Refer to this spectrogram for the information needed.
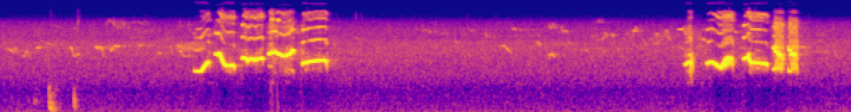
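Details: Common Blackbird song in the UK: two unhurried, mellow whistled phrases, the first ending in brief higher twitters, separated by a pause of roughly four seconds, slow tempo typical of the species, over faint background hiss.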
